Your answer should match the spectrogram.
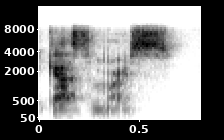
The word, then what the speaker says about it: customers: Esa de acá, if it rains, there's not many customers. Entonces, esa palabra, customers, ¿cómo se escribe? Se pronuncia customers. Como si hubiera una A acá, una abierta. Customers.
